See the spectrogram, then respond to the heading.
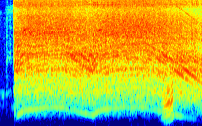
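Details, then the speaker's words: Makita angle grinder that was making a strange noise, after bearing lubrication: smooth steady motor whine that dips and recovers under light load, now quiet; bearing still feels like it catches and may need replacing. "É basicamente o barulho que a esmerilhadeira faz. Tá bem? Ó. Né? Tá bem silenciosa."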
